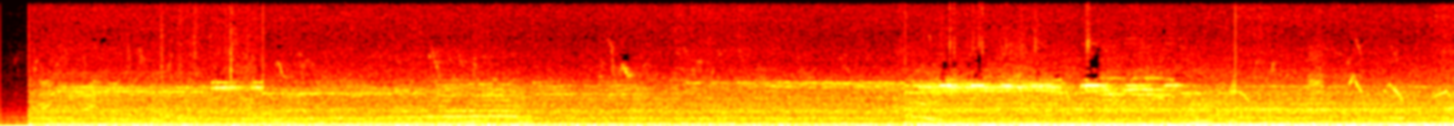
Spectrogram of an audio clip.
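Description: Steady low outdoor rumble of the kind that traffic makes, with faint short high chirps scattered over it; it gets louder about six seconds in.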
